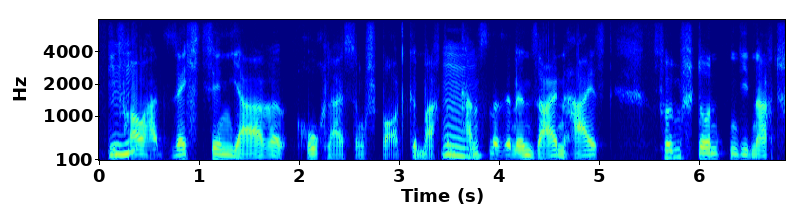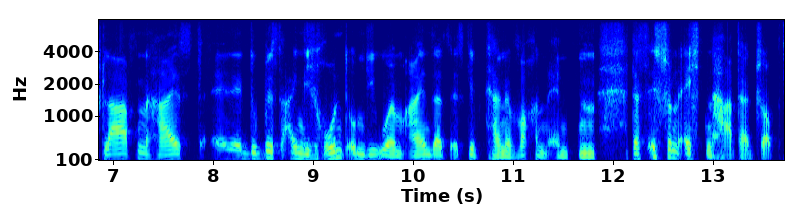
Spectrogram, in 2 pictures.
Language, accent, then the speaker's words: German; Münster, North Rhine-Westphalia, Germany; moved away as an adult; also born or lived in Munich; now in Berlin, Germany; Ich bin in Münster aufgewachsen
